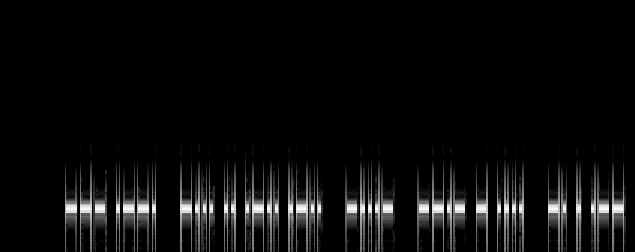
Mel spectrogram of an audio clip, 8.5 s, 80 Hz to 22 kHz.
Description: Morse code, heard as a keyed tone, about 25 wpm, 700 Hz. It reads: OP BILL <BT> QTH NEW
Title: Common QSO Phrases Encore 25wpm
